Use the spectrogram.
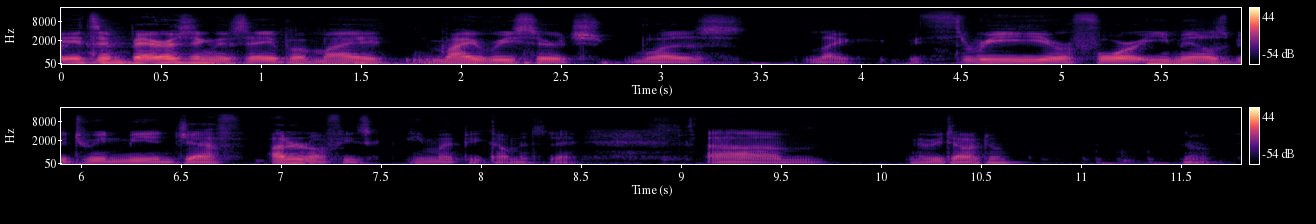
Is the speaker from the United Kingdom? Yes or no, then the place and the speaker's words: no; Ontario, Canada; growing up in Ontario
